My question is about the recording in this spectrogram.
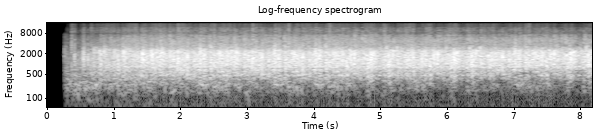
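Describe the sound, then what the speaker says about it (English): A round of applause sound effect on a sports podcast starts abruptly and runs as a dense, even burst of many hands clapping, loud and sustained for about eight seconds with no talk over it. "y'all give Nice Phil Q7T a round of applause for becoming the moderator of the Simply Ball Dropping podcast"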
